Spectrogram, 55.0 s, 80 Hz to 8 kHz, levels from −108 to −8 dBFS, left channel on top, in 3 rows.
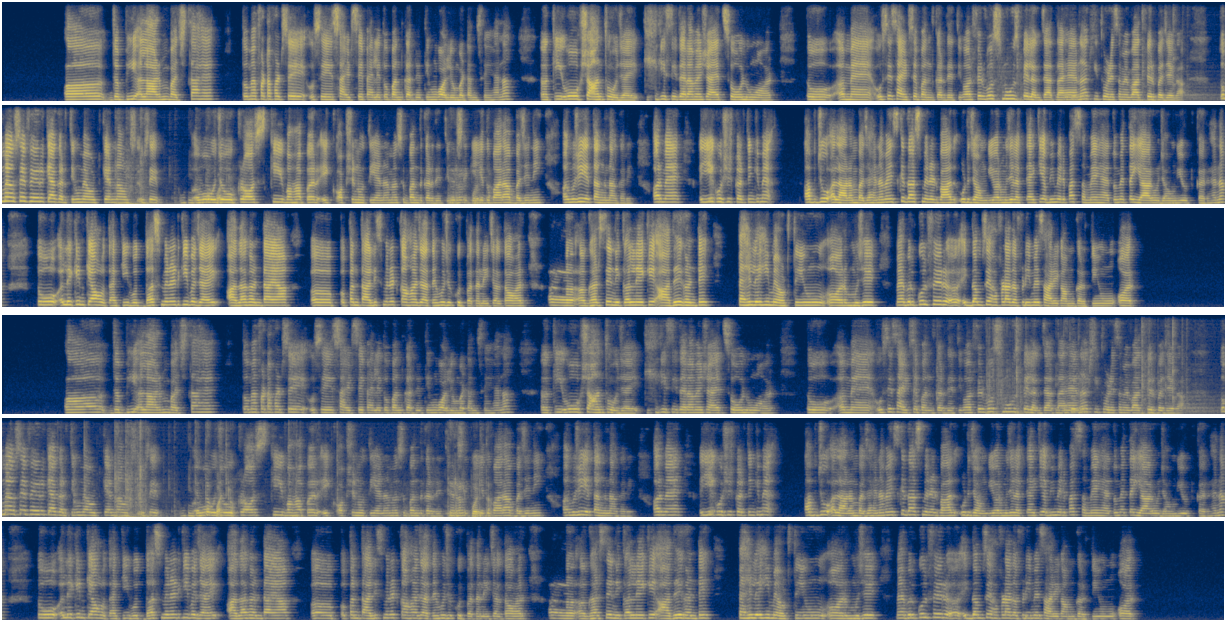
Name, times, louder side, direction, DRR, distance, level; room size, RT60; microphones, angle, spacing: voice 1, 0.9-3.2 3.6-7.6 8.1-11.6 12.1-17.7 18.3-20.7 21.0-27.8 28.1-28.5 28.8-29.9 30.4-41.0 41.3-47.3 47.7-49.8 50.1-53.6, left 6 dB, 65° left, 0.3 m, -24 dB
sound 1, 13.7-13.8 14.0-14.1 14.7-18.1 18.5-18.6 19.2-19.6 20.0-21.9 22.4-25.7, right 3 dB, 65° right, 0.5 m, -35 dB
2.7 x 2.0 x 2.8 m
head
